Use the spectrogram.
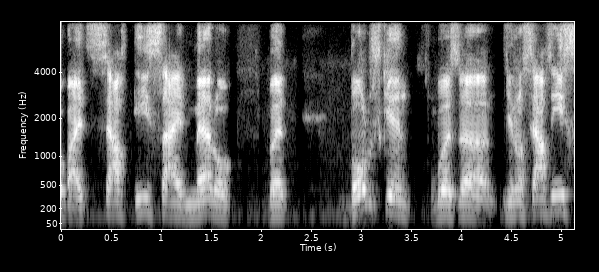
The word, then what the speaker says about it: Boleskine: looking into I had to I never heard of the word Bolskin and did am I pronouncing that right? Uh Bolinskin. Yeah. Bolinskin.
